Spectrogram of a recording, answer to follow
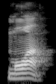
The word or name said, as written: moi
